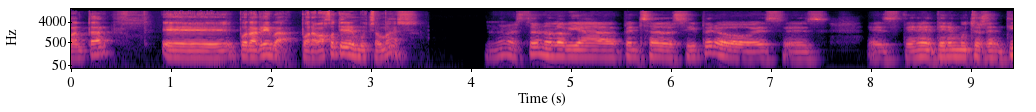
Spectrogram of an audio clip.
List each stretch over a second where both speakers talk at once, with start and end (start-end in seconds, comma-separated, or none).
none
